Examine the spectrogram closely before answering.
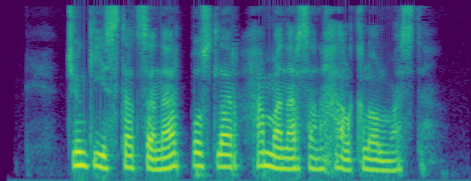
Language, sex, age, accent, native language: Uzbek, male, 25-34, Toshkent shahri, Uzbek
